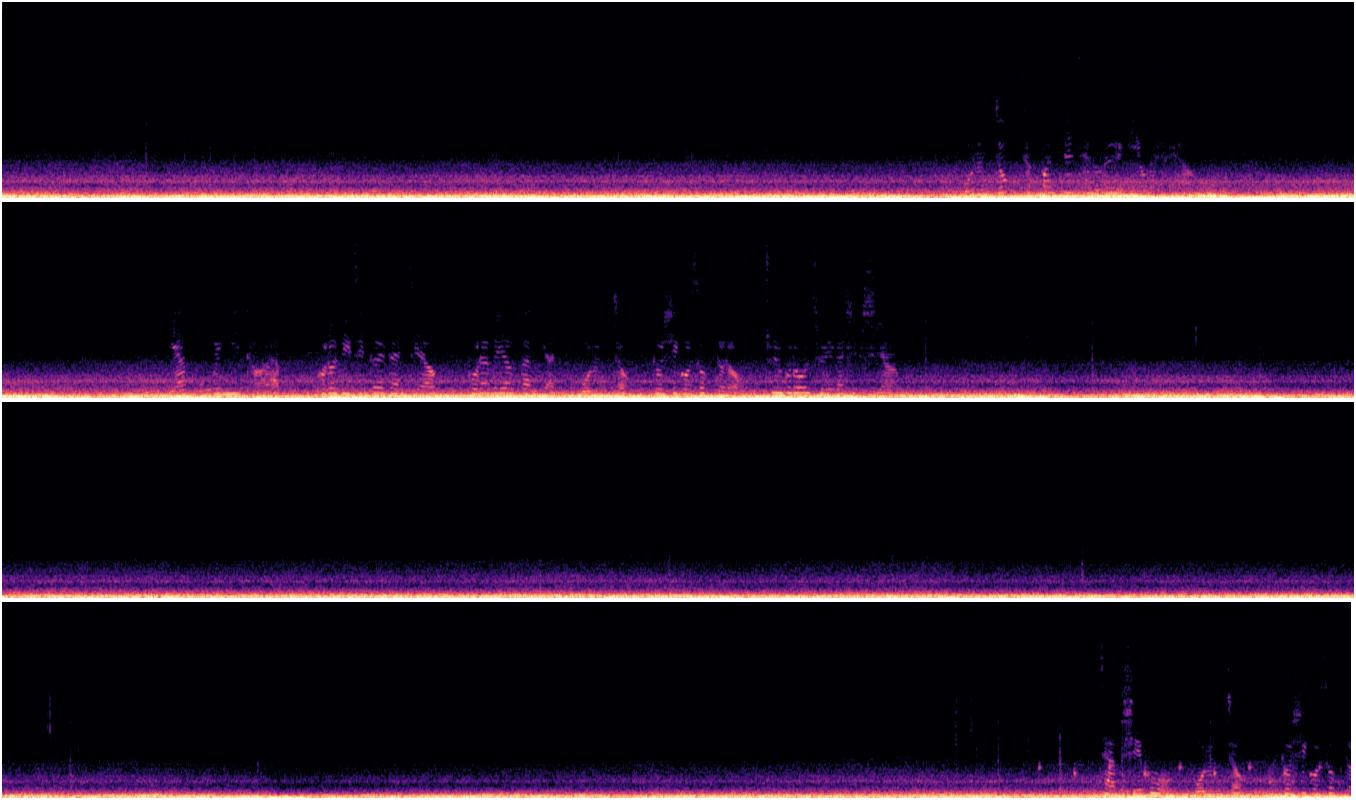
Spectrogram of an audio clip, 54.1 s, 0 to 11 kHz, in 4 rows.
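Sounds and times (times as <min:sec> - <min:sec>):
road and tyre rumble in car cabin: 0:00.0 - 0:54.0.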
